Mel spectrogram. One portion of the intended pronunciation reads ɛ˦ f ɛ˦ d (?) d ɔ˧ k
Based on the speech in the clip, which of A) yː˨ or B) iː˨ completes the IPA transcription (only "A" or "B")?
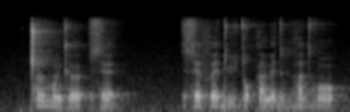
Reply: A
